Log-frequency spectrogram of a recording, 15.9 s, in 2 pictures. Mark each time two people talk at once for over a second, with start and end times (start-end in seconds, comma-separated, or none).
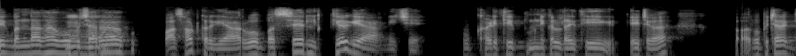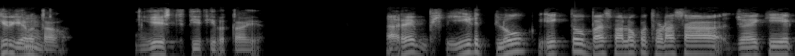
none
